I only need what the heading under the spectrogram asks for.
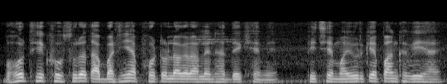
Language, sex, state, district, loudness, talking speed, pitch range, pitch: Bhojpuri, male, Bihar, Muzaffarpur, -19 LUFS, 215 wpm, 125-145 Hz, 135 Hz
